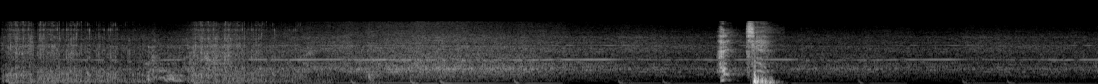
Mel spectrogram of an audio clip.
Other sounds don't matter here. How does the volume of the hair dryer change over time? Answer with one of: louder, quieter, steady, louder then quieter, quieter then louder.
louder then quieter.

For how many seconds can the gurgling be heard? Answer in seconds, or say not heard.
4 s.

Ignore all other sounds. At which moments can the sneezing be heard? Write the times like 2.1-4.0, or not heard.
1.4-3.2, 7.2-7.8.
